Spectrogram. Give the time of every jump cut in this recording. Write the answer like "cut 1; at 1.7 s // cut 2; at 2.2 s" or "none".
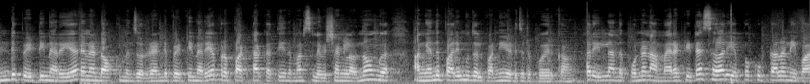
cut 1; at 0.8 s // cut 2; at 5.9 s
